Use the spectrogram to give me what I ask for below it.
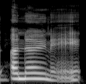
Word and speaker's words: Oenone: So it's Uenone. Now, this is, I thought, a very helpful thing to do. No one can say my name, so I was like, clever me, I'll put the phonetic spelling.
